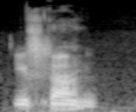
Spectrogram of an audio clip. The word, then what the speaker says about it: Euphonium: Euphonium. – Euphonium.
